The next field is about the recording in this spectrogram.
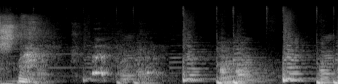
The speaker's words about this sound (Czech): Neslyšíš tohle? Slyším. Tak počkám. Já ji zavřu, já ji zavřu, to je, to je pes a já jdu zavřu.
